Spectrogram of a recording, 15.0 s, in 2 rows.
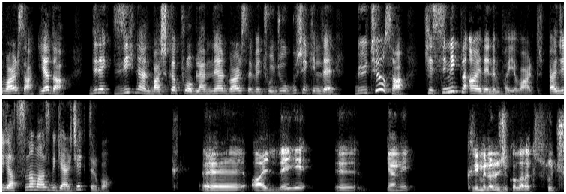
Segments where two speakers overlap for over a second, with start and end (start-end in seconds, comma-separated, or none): none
